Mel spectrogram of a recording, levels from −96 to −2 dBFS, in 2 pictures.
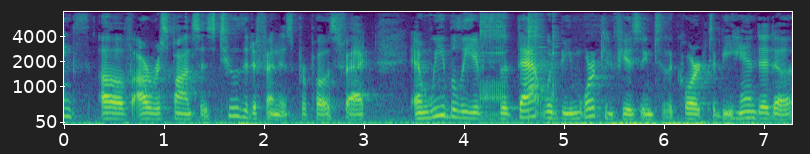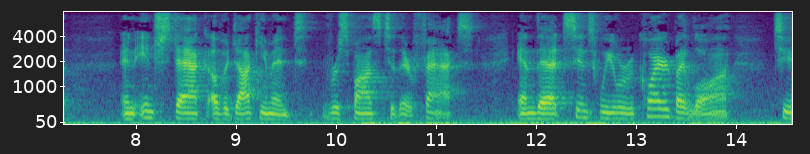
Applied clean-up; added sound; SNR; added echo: none; Fart; 17 dB; none.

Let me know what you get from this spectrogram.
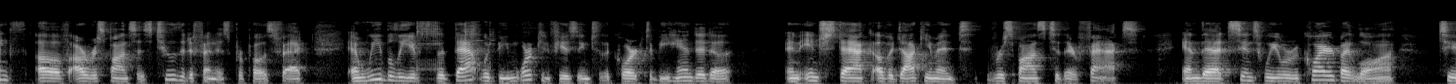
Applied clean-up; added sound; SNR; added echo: neural mask model RNNoise.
